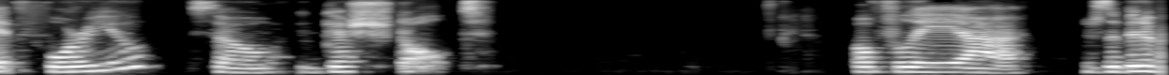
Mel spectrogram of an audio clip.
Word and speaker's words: gestalt: i'm just gonna say it for you so gestalt hopefully uh there's a bit of a in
